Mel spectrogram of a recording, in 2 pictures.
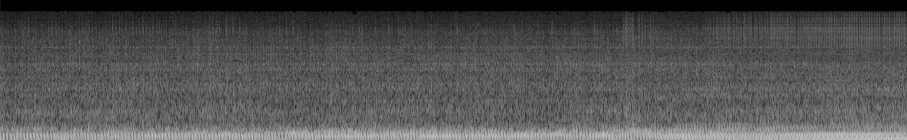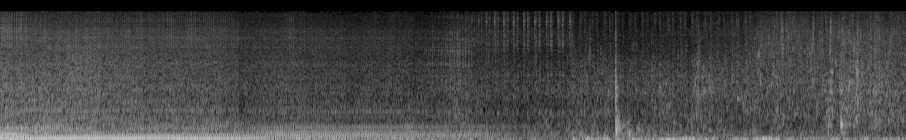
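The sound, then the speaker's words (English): A motorboat's engine drones steadily as it crosses a river to a fish wheel, its pitch shifting as it runs, then eases off and fades, followed by a few hollow knocks and clunks. “Barb climbs out of her boat onto a wooden raft anchored a dozen feet from shore”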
